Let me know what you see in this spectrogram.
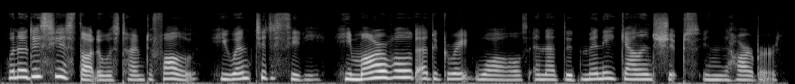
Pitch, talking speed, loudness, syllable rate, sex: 245 Hz, 210 wpm, -17 LUFS, 5.0 syllables/s, female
